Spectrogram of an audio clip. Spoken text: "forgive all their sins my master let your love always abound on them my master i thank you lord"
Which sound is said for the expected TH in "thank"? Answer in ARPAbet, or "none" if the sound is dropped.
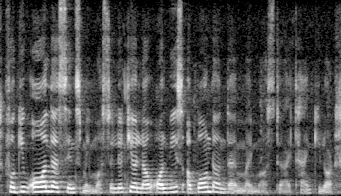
T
